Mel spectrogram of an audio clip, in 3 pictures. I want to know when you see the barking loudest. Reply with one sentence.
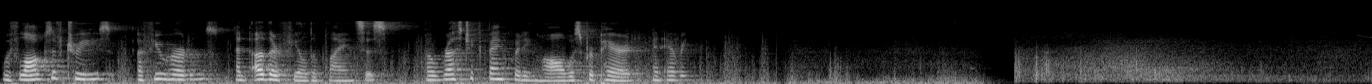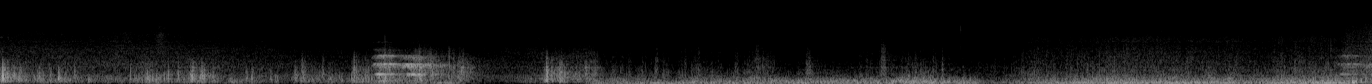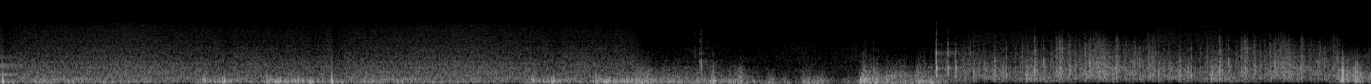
The loudest moment of the barking is at 18 seconds.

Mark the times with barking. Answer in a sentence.
The barking can be heard from 17.4 to 18.2 s and from 27.1 to 27.8 s.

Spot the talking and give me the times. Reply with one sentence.
You can hear the talking from 0.0 to 6.9 s.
